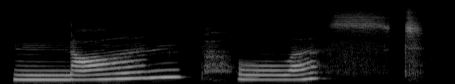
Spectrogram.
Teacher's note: That ed is saying t because the letter before it is voiceless. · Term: voiceless sound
